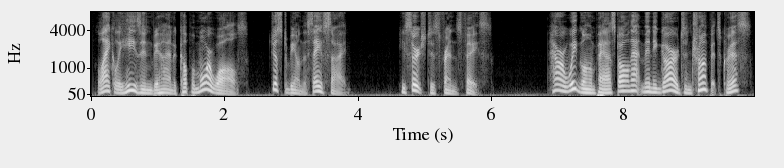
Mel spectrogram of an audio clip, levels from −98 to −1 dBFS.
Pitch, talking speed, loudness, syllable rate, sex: 140 Hz, 195 wpm, -18 LUFS, 5.2 syllables/s, male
